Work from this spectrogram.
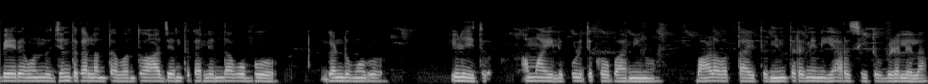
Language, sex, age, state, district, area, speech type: Kannada, female, 45-60, Karnataka, Vijayanagara, rural, spontaneous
